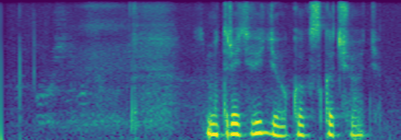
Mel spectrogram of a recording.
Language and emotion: Russian, neutral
